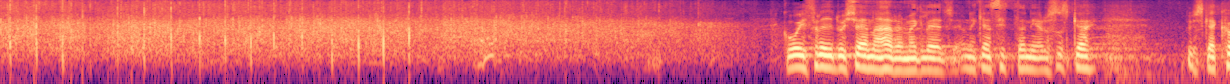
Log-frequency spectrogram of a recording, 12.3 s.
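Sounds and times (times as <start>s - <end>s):
audience applause: 0.0s - 7.7s
speech: 7.9s - 11.3s, 11.9s - 12.2s.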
